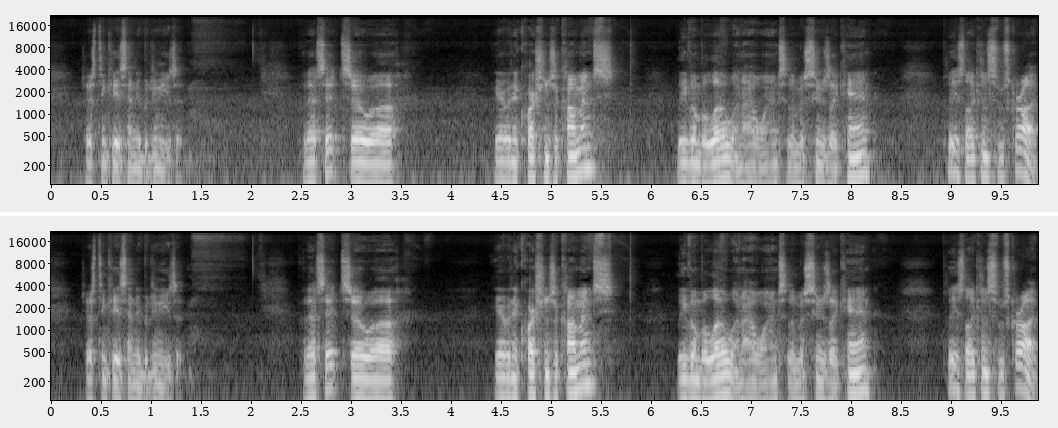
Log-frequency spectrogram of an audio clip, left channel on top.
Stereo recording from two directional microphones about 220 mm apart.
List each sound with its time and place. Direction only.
0.3 s speech: 20° right (ahead or behind)
2.6 s speech: 20° right (ahead or behind)
4.4 s speech: 20° right (ahead or behind)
